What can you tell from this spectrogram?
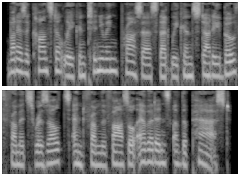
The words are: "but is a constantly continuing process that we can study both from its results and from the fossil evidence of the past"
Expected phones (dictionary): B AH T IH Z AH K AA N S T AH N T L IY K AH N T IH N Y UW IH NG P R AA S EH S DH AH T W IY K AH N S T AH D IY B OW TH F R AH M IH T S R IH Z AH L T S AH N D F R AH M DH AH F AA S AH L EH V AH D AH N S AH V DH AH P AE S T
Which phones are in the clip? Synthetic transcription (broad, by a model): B AH T IH Z AH K AA N S T AH N T L IY K AH N T IH N Y UW IH NG P R AA S EH S DH AH T W IY K AH N S T AH D IY B OW TH F R AH M IH T S R IH Z AH L T S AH N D F R AH M DH AH F AA S L EH V AH D AH N S AH V DH AH P AE S T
